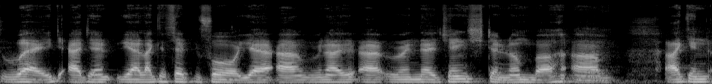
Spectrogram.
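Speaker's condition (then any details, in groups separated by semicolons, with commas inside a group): Down syndrome; intellectual disability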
